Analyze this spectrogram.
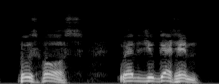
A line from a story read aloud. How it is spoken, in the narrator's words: cried the young man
